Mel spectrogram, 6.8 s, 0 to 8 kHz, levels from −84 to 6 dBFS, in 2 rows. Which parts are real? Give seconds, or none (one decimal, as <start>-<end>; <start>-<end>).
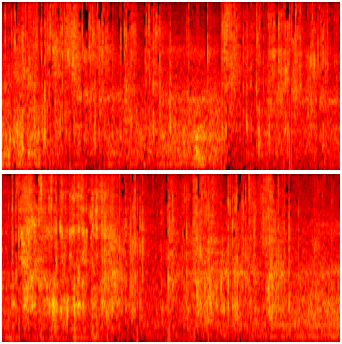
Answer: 0.0-3.4; 4.4-6.8

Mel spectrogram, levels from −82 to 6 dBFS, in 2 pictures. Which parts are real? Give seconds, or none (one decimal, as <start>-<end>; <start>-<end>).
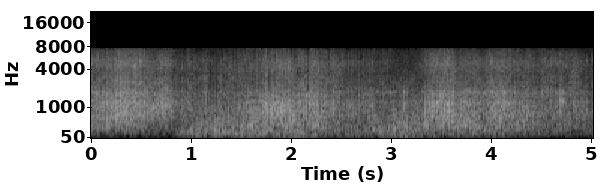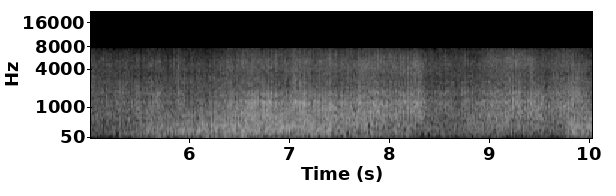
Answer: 2.6-3.4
